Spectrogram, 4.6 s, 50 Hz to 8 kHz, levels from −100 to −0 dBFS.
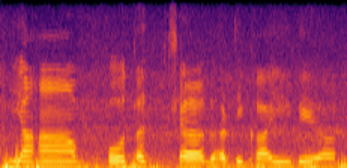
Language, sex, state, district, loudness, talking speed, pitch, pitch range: Hindi, female, Haryana, Charkhi Dadri, -14 LUFS, 90 wpm, 200 Hz, 190-205 Hz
